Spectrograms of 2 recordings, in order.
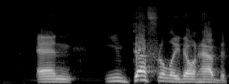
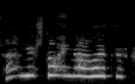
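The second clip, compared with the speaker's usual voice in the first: much higher mock wife's voice; wife scolding her snoring husband, high and mocking; 6 dB quieter, faster than usual. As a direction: squeak it like a nagging wife.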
